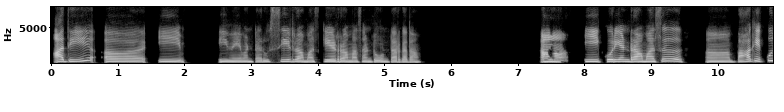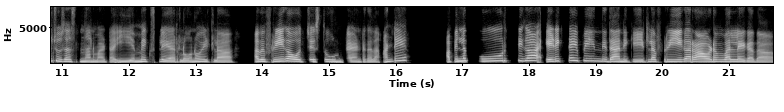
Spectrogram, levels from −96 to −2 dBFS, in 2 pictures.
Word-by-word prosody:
అది 260 0 0 0.5
ఆహ్, 230 -2 -1 0.4
ఈ - - 0 0.8
ఈమె 220 -1 0
ఏమంటారు 215 0 -2 0.2
సీ 265 - -3
డ్రామాస్, 215 -2 -1
కే 230 - +3
డ్రామాస్ 205 -1 -1
అంటూ 205 +1 -1
ఉంటారు 195 -1 -3
కదా! 180 0 -5 1.9
ఆ! - - +4 0.7
ఈ - - +4 0.2
కొరియన్ 260 +2 +4
డ్రామాస్ 235 +1 +2 0.7
ఆహ్, 215 -1 -1
బాగా 290 +8 +1
ఎక్కువ 325 +6 +1
చూసేస్తుందన్నమాట. 215 -8 0 0.2
ఈ - - 0 0.2
ఎంఎక్స్ 240 +4 0
ప్లేయర్‌లోనో, 215 -2 0
ఇట్లా 205 -2 -3 0.5
అవి 265 +4 +4
ఫ్రీగా 300 +3 +5
వచ్చేస్తూ 250 +2 -3
ఉంటాయంట 210 -2 -2
కదా! 190 0 -4
అంటే, 325 +7 -1 0.7
ఆ - - 0
పిల్ల 305 +3 +4 0.2
పూర్తిగా 340 +3 +1 0.3
అడిక్ట్ 315 +5 +2
అయిపోయింది 335 -5 0
దానికి. 230 -1 +2
ఇట్లా 255 +4 0
ఫ్రీగా 260 +4 +3
రావడం 240 +4 +3
వల్లే 245 -1 +3
కదా! 200 -1 -2
235 Hz, 115 wpm, -22 LUFS, 215-280 Hz, 1.9 s, ఫ్రీగా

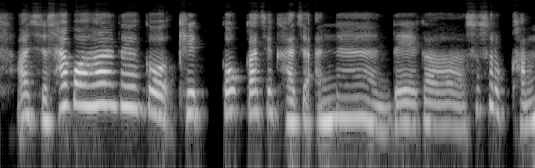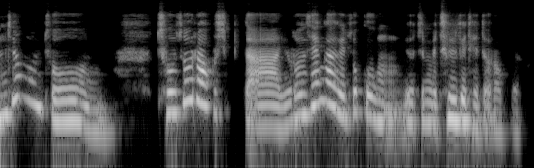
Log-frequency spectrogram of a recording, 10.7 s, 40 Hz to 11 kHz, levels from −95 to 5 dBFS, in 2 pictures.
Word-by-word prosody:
아 235 - +2
진짜 210 -4 -3
사과하는 320 - +6
거 245 -6 +2
게 245 0 -1 0.2
거까지 255 0 +2
가지 190 0 0
않는 200 -5 -2
'내가 170 -2 -4
스스로 275 - -5
감정을 300 - -3
좀 185 - -4 0.4
조절하고 335 +4 +1
싶다.' 165 - -3
요런 220 +7 -4
생각이 325 -4 0
쪼끔 225 -6 -5
요즘에 175 -1 -7
들게 200 +1 +1
되더라고요. 135 -7 -9
220 Hz, 270 characters per minute, -22 LUFS, 180-270 Hz, 0.4 s, 사과하는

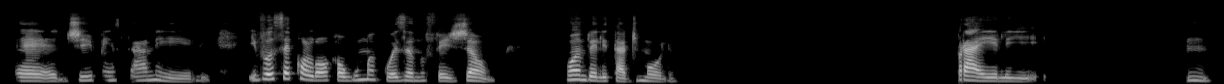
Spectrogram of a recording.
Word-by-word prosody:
É, 160 -3 0
de 185 +1 0
pensar 195 -1 -8
nele. 160 -6 -9 0.4
E - - -6
você 250 +3 +3
coloca 195 -7 +1
alguma 215 +5 -4
coisa 175 -1 -1
no 175 +1 -11
feijão 160 0 +1 0.7
quando 220 -2 +2
ele 165 -2 0
tá 145 - +2
de 185 - -7
molho? 145 -4 -6 2.8
Pra 195 -5 +7
ele 155 - -4 1.5
Hum. 185 -3 -10
180 Hz, 95 wpm, -24 LUFS, 160-200 Hz, 2.8 s, Pra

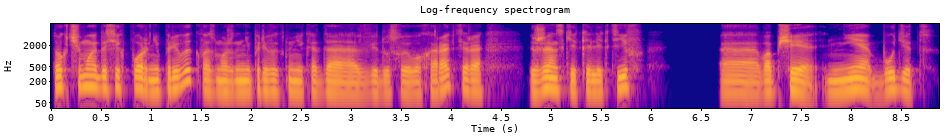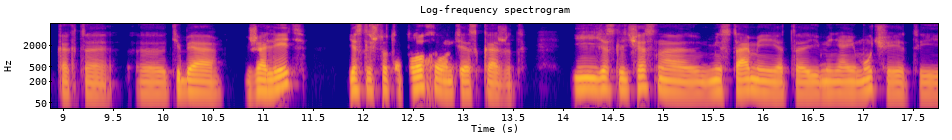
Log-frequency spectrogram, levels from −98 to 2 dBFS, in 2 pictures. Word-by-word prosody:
То 135 - +4
к - - -9
чему 145 +1 +2
я - - +3
до 130 - +2
сих 130 +1 -3
пор 125 -4 +3
не 105 - +1
привык, 130 - 0
возможно, 105 -1 -1
не 105 0 +1
привыкну 105 0 -3
никогда 95 -2 0
ввиду 95 +2 -5
своего 95 -1 -2
характера: 110 0 0 0.4
женский 120 +1 +3
коллектив, 105 +7 -1 0.7
э, 95 -2 -1
вообще 100 -1 +3
не 110 +4 +2
будет 110 +4 -4
как-то, 85 -3 -6 0.2
э, 95 -1 -4
тебя 100 -4 +2 0.2
жалеть, 115 - +3 0.4
если 115 0 +2
что-то 115 +1 -2
плохо- 130 +3 +5
он 100 -2 +2
те 95 0 +1
скажет. 85 -4 -4 0.5
И 120 - -2
если 120 -1 +2
честно, 115 -5 0
местами 105 +1 +1
это 95 0 -2
и 95 0 -1
меня, 95 0 -2
и - - -1
мучает, 95 -4 -3
и 90 - -5
105 Hz, 140 wpm, -23 LUFS, 95-120 Hz, 0.7 s, плохо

